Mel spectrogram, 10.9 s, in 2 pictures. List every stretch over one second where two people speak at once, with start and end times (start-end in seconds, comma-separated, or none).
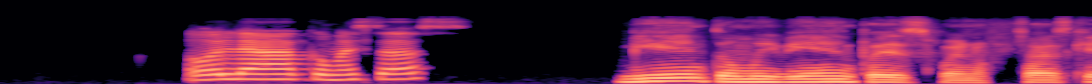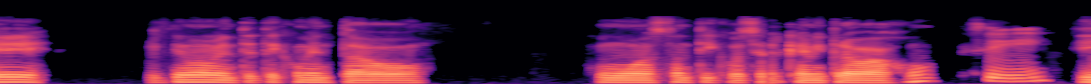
none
